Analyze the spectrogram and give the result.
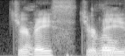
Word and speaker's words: Gervais: It might be Gervais. – Gervais. – A little softer S. It's closer to a Z, but I don't know.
